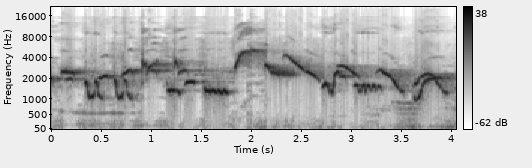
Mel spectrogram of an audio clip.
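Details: Kacer, the oriental magpie-robin, delivering loud whistled song phrases as training material: sliding and looping notes, a high rising sweep near the middle, then descending slurred whistles.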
